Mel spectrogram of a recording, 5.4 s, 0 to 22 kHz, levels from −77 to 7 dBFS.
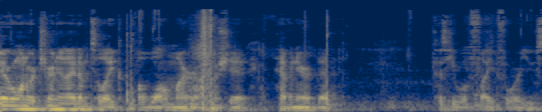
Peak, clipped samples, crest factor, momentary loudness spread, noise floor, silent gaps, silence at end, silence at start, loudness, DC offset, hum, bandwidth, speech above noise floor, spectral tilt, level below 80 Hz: -2 dBFS; under 0.1%; 18 dB; 14 LU; -43 dBFS; none; 0 s; 0 s; -20 LUFS; under 0.1%; none; 15.5 kHz; 24 dB; -5.5 dB/octave; -44 dBFS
